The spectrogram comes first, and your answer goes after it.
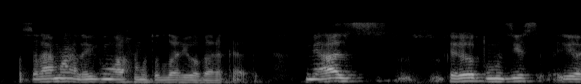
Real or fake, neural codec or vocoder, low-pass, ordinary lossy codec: fake; codec, 16 kHz, 2 kbps, FreqCodec, smaller model; 7.2 kHz; Opus, 24 kbps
